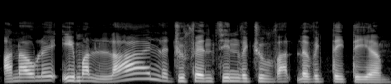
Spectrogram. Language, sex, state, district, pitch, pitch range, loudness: Wancho, male, Arunachal Pradesh, Longding, 150 Hz, 130-165 Hz, -17 LUFS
